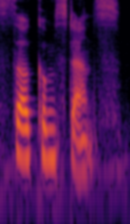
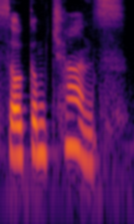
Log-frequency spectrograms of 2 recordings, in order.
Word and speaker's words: circumstance: A lot of English learners tend to call it circumchance, which is wrong. We don't have any CH in the word. We only have S. So the word is actually circumstance and not circumchance. Okay, now when we talk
